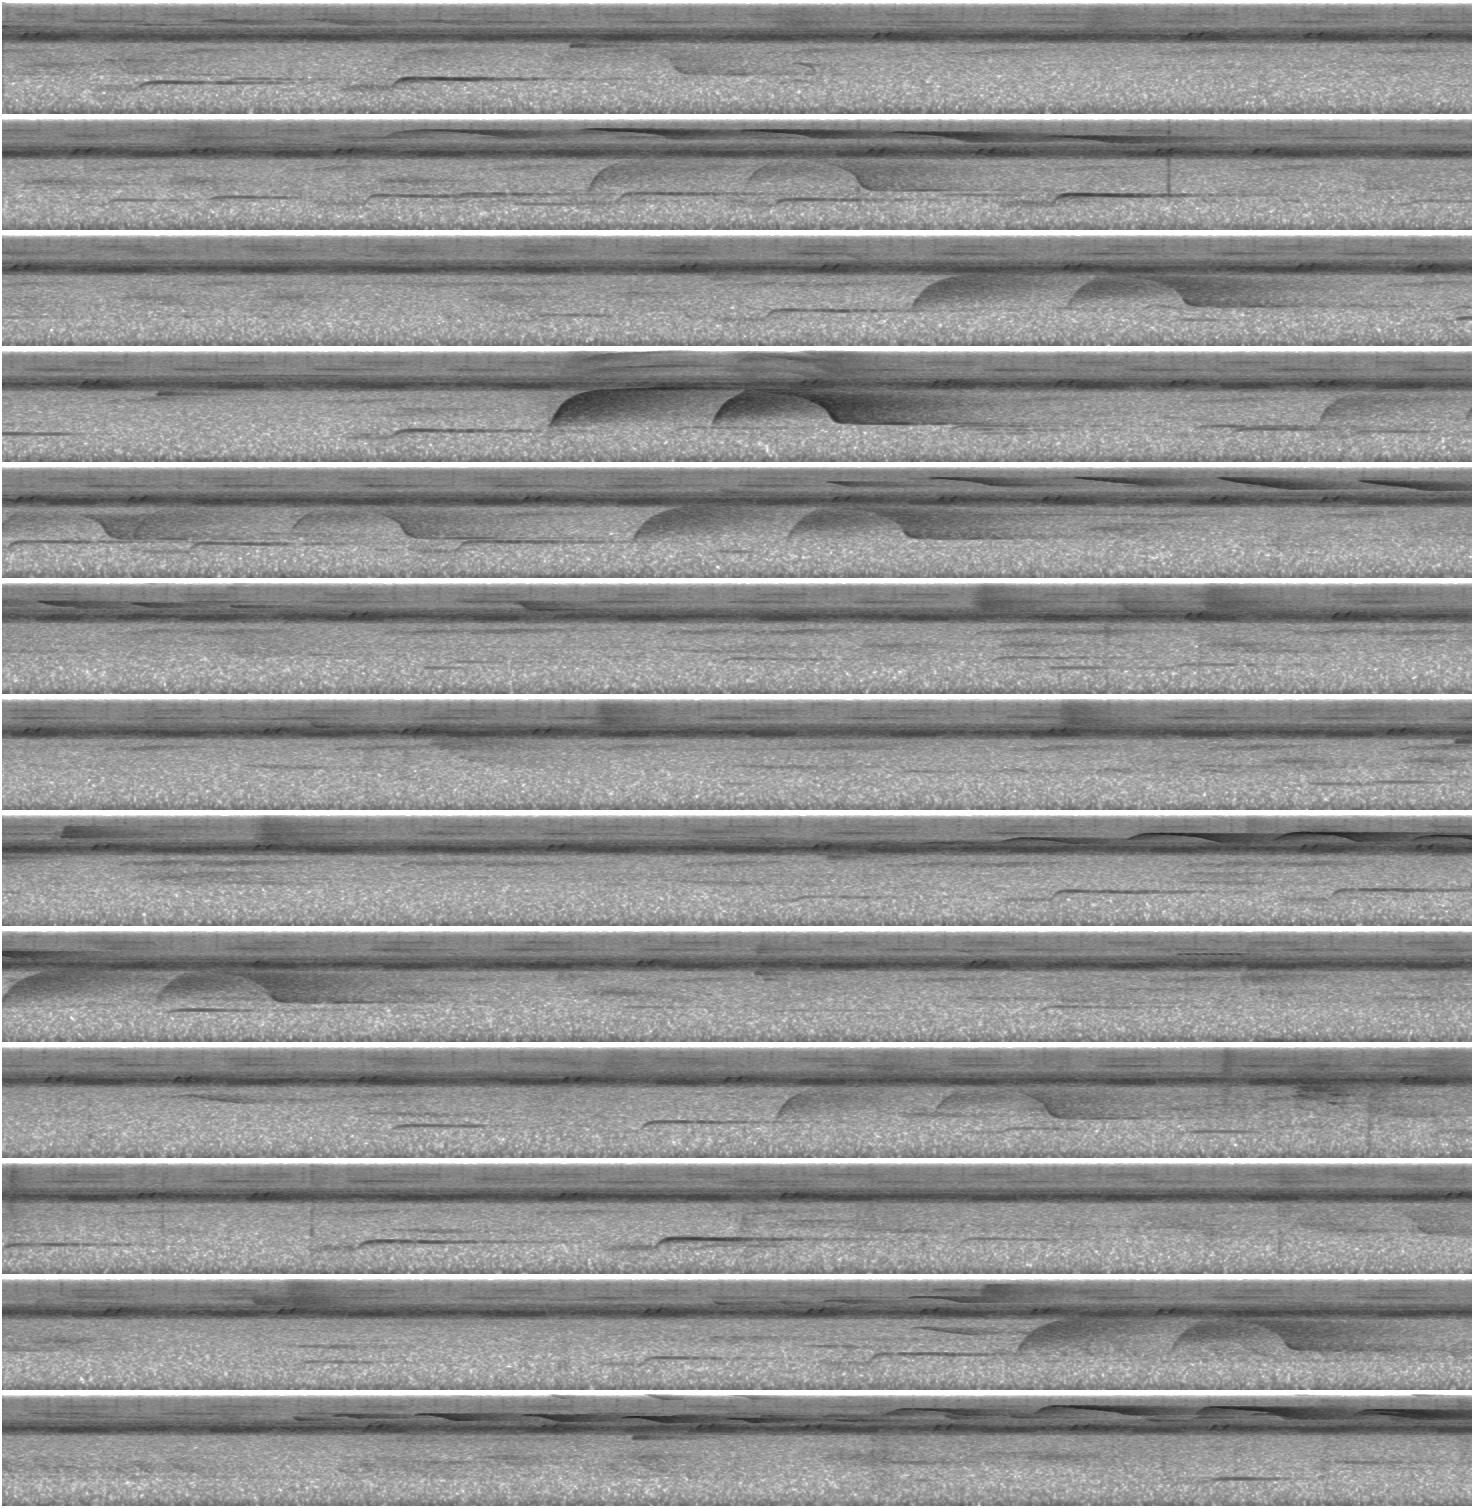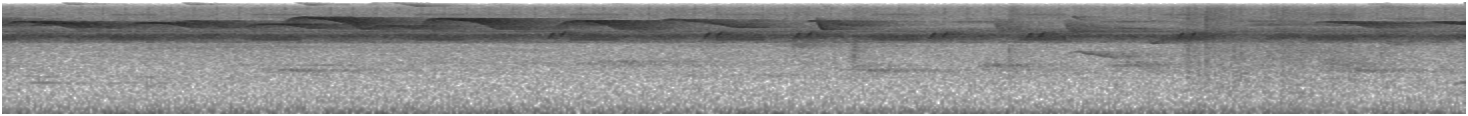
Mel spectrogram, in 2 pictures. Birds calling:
Ringed Antpipit (Corythopis torquatus), Dusky-throated Antshrike (Thamnomanes ardesiacus), White-throated Toucan (Ramphastos tucanus), unidentified bird, Screaming Piha (Lipaugus vociferans), Thrush-like Wren (Campylorhynchus turdinus), Gray Antbird (Cercomacra cinerascens), Squirrel Cuckoo (Piaya cayana), Black-faced Antthrush (Formicarius analis)

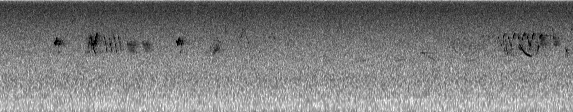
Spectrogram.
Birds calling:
Dusky Flycatcher (Empidonax oberholseri), Red-breasted Nuthatch (Sitta canadensis), MacGillivray's Warbler (Geothlypis tolmiei), Fox Sparrow (Passerella iliaca)

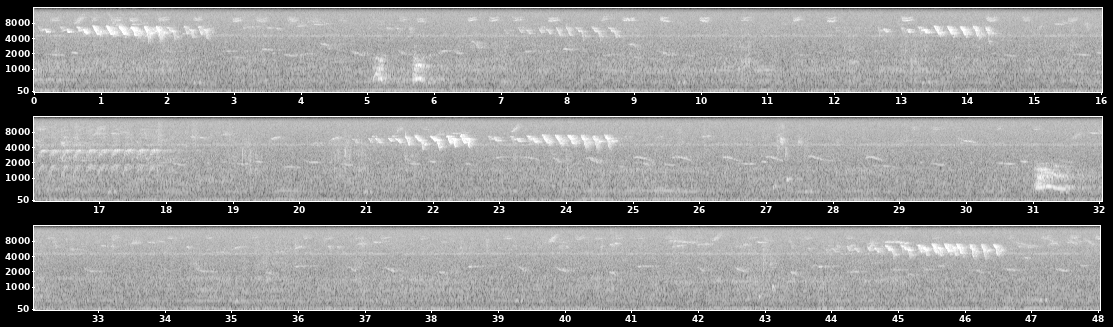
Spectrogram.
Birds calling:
Yellow-backed Oriole (Icterus chrysater), Andean Motmot (Momotus aequatorialis), Russet-backed Oropendola (Psarocolius angustifrons), unidentified bird, Slate-throated Redstart (Myioborus miniatus)

